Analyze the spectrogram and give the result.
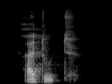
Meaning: see you, laters
- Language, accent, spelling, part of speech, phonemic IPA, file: French, France, à toute, phrase, /a tut/, LL-Q150 (fra)-à toute.wav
